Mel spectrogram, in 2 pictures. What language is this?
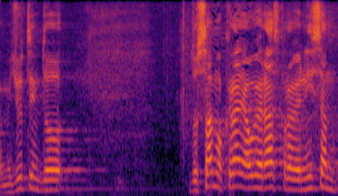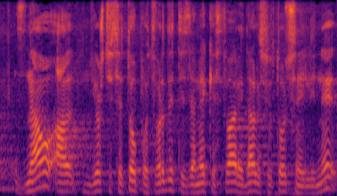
Croatian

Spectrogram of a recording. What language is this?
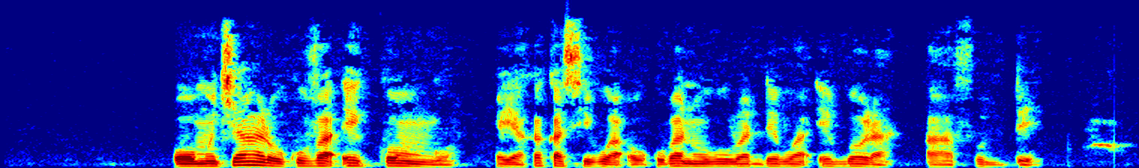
Ganda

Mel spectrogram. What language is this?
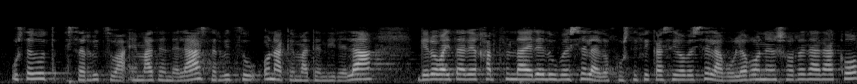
Basque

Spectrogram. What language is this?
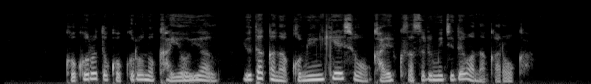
Japanese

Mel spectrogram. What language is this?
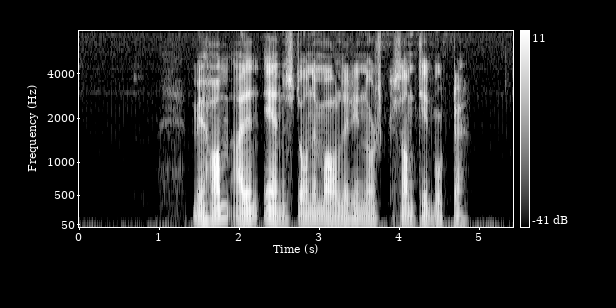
Norwegian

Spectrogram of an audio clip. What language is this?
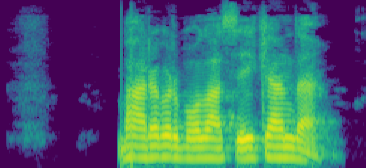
Uzbek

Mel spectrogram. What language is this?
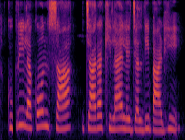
Chhattisgarhi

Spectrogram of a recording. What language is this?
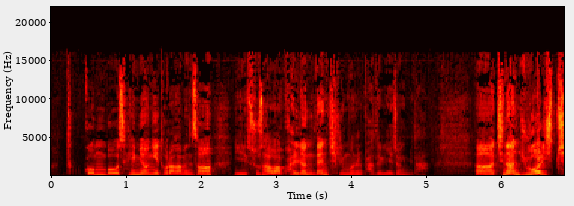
Korean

